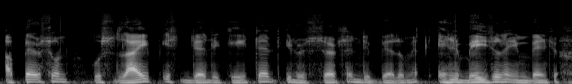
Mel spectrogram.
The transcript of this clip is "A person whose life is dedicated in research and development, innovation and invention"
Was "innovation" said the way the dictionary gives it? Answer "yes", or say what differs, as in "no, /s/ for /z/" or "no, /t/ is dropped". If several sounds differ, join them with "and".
no, /b/ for /v/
